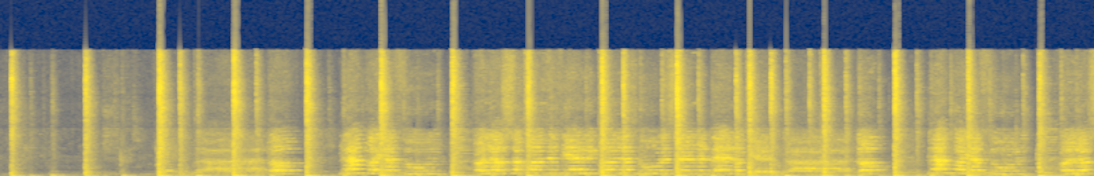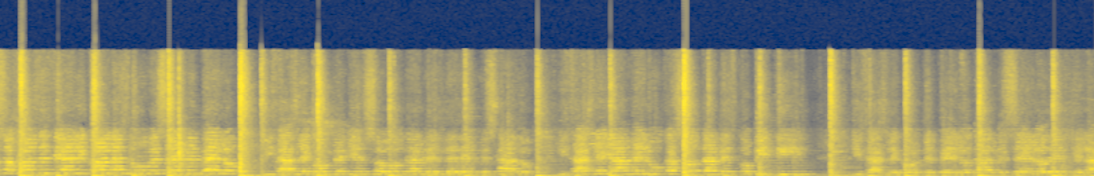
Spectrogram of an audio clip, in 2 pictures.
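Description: Children's choir singing a Spanish children's song, with acoustic guitar and a cajón keeping a steady beat; the voices come in about two seconds in.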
